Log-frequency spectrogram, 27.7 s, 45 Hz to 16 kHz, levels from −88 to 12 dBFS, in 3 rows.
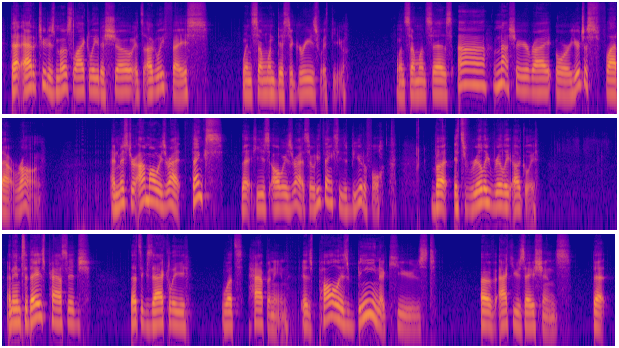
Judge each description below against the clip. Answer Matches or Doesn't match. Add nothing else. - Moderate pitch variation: Matches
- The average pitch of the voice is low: Doesn't match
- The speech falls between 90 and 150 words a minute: Matches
